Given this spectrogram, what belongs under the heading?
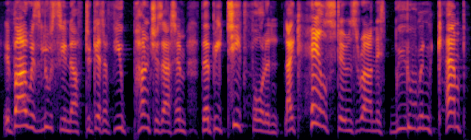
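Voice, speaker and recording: A man's voice: very high-pitched, animated, normal speed, bright, forceful tone, dry recording, studio quality, pitched above the performer's own voice, full character voice. A man voicing a plucky young female hare with brash, old-fashioned slang. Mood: indignant. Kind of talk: audiobook character voice.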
